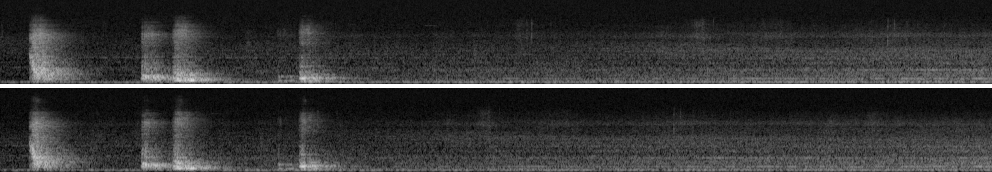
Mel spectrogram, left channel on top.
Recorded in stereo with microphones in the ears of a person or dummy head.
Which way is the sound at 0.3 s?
10° right (ahead or behind).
